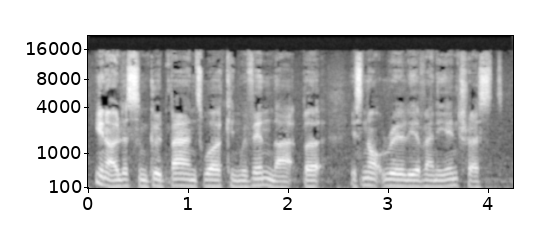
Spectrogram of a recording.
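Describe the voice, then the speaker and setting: A man with a medium-pitched, fairly monotone voice talks at a fairly quick pace over slight background noise. He's a musician in a casual interview, rambling and hesitant, and he keeps saying "you know."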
